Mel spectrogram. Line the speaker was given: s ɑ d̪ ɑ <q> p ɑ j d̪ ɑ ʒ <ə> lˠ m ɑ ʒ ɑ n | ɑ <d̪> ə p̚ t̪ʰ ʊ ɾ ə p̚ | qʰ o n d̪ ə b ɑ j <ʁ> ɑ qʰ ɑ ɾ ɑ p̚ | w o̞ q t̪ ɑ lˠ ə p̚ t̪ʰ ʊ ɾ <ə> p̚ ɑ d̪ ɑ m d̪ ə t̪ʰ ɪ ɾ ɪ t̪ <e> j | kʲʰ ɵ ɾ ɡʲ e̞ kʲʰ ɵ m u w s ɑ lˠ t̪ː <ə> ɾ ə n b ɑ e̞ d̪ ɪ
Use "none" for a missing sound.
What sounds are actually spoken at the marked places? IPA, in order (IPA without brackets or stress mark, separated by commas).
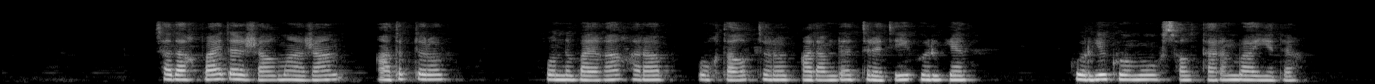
q, ɑ, t̪, ʁ, ə, e, ɑ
